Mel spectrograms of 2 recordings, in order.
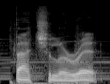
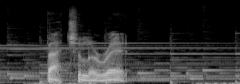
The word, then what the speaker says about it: bachelorette: Bachelorette. The stress is on the second E. Bachelorette.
